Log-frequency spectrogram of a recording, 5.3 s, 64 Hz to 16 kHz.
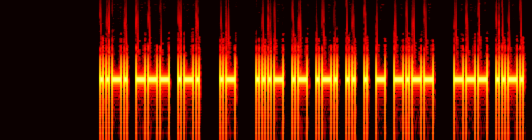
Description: Morse code, heard as a keyed tone, about 37 wpm, 700 Hz. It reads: FOR A VARIETY OF
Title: Sets of 5 Words Encore 40wpm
